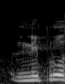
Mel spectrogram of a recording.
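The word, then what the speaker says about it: Dnipro: आप देखिएगा है ना एक निप्रो शहर है यहां पर डी साइलेंट होता है जैसे नी परर नदी है उसमें डी लगता है डी पढ़ा नहीं जाता बस है ना तो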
